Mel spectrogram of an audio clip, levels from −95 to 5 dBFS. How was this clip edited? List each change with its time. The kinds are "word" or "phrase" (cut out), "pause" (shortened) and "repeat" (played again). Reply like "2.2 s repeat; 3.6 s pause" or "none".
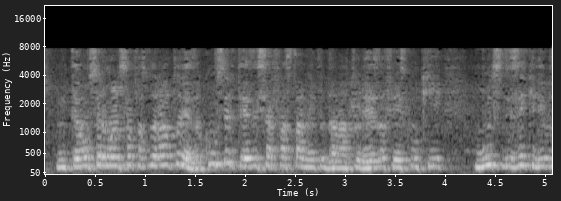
none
